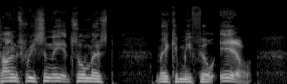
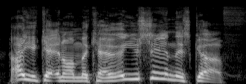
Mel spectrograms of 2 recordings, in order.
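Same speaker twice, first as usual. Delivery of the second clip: ordinary talk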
